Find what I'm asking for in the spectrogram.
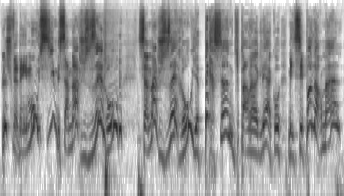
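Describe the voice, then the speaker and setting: A Quebec man with a gravelly, slightly husky voice and a lively pitch that swings up and down. He is a middle-aged radio talk host who tells stories with lots of animation. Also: normal speed. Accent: Quebec French. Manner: storytelling, laughing, swinging pitch. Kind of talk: animated editorial chat. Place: radio studio.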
